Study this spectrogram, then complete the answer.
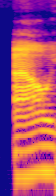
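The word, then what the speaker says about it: áo dài: in Vietnam is the hour you can see the word our UI here the D is silent our most commonly worn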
